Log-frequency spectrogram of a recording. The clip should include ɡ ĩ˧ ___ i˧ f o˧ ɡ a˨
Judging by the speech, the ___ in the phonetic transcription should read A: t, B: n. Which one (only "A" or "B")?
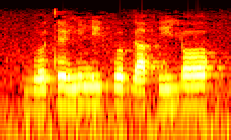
B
